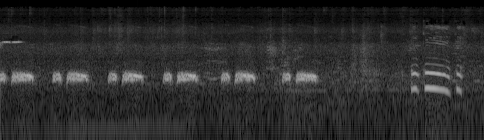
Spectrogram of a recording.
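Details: Spotted dove cooing on demand. Low, hollow coos come in short pairs and longer notes, about ten phrases in eight seconds over a quiet hiss. A few arched, sliding notes follow near the end.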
